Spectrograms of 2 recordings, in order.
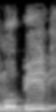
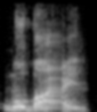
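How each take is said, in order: First: The word is pronounced in a French-influenced way. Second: The word is pronounced in the English way. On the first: The speaker calls it wrong. "because we speak French, many people say mobile" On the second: The speaker calls it right. "instead of mobile"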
